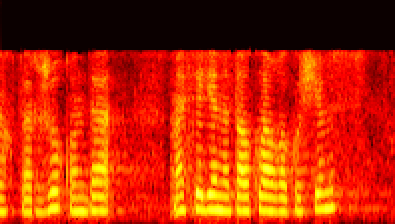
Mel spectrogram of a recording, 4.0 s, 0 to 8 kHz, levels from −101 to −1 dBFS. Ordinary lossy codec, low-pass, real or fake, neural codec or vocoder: AAC, 16 kbps; 7.2 kHz; real; none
